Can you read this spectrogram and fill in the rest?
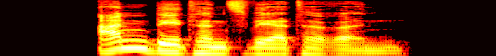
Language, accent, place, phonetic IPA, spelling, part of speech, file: German, Germany, Berlin, [ˈanbeːtn̩sˌveːɐ̯təʁən], anbetenswerteren, adjective, De-anbetenswerteren.ogg
- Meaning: inflection of anbetenswert: 1. strong genitive masculine/neuter singular comparative degree 2. weak/mixed genitive/dative all-gender singular comparative degree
